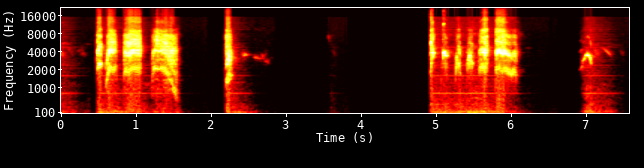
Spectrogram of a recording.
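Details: Afternoon long-tailed shrike: a few loud bursts of rasping, chattering notes, including a quick stuttering run of five or six notes, separated by silences, plus one thin high note near the end.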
